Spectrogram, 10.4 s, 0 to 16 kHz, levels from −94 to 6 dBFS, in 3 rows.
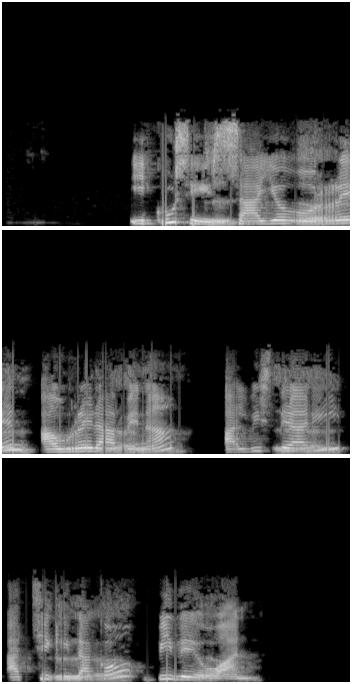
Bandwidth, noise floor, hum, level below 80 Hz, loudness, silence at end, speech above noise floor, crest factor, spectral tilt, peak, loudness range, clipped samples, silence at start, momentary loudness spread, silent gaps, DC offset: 8.2 kHz; -90 dBFS; none; -52 dBFS; -15 LUFS; 0.95 s; 74 dB; 16 dB; -3.5 dB/octave; -2 dBFS; 5 LU; under 0.1%; 1.3 s; 9 LU; none; under 0.1%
